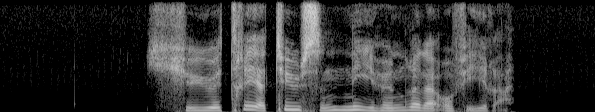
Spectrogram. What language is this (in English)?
Norwegian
